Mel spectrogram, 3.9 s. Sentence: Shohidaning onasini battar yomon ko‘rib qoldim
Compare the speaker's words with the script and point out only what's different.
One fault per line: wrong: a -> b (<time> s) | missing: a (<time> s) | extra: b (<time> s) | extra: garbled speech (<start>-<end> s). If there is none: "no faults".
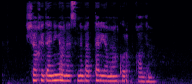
no faults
